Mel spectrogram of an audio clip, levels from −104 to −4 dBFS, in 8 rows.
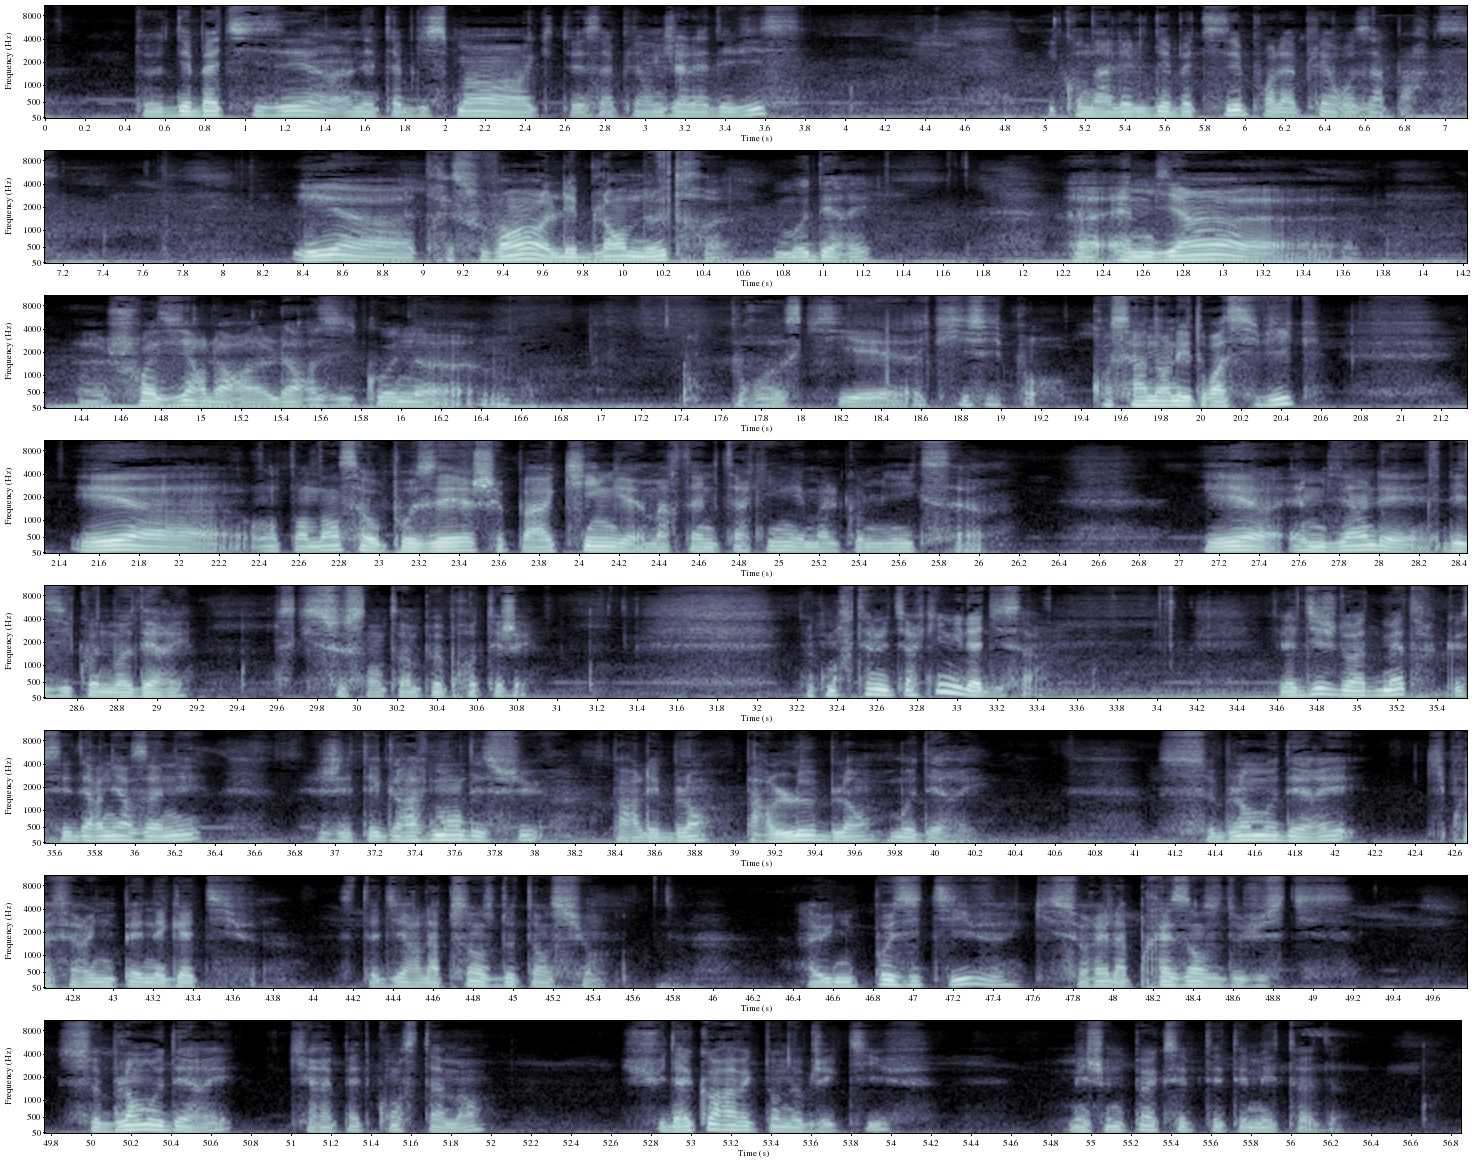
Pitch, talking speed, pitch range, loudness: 110 Hz, 150 wpm, 75-120 Hz, -26 LUFS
